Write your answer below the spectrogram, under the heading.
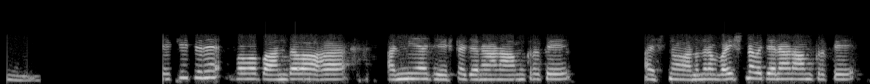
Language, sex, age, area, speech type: Sanskrit, female, 45-60, urban, conversation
